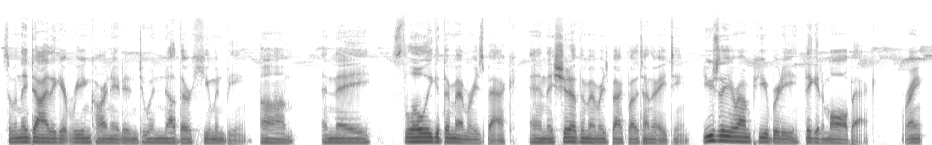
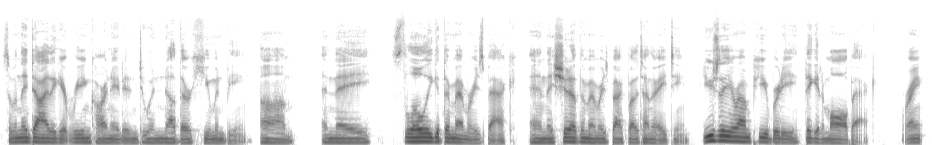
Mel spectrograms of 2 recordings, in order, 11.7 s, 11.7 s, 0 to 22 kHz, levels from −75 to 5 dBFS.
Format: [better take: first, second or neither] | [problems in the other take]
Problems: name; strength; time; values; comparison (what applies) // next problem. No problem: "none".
second | animal sounds; faint; throughout; 25 dB below the speech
